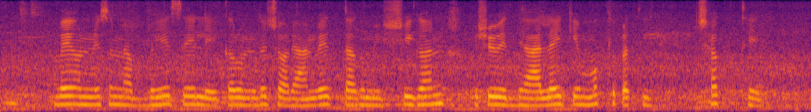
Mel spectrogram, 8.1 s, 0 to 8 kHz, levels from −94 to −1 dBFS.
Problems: constant background noise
